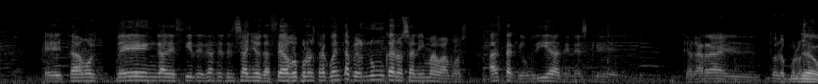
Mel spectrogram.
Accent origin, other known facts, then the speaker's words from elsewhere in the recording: Pamplona, Navarre, Spain; yo vengo de Pamplona, que es una ciudad que está en el norte de España, la provincia de Navarra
